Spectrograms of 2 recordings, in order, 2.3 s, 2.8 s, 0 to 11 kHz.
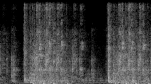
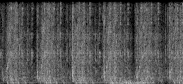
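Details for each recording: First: Murray Ultra 5hp 22-inch Tecumseh snowblower, no-start complaint, fuel on and primed, pulled with and without choke: quick chuffing pull bursts that never catch, no fuel heard coming. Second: Murray Ultra 5hp 22-inch snowblower, Tecumseh engine with compression release, compression gauge test, choke off, throttle full, about ten pulls: nine even firm chuffs reading around 75 psi, judged ideal, normal compression.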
